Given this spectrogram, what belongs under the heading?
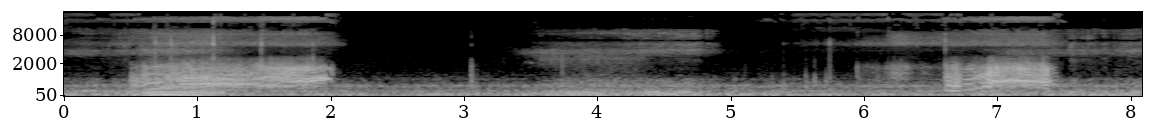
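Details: Cat snoring, a sleeping cat recorded snoring.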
